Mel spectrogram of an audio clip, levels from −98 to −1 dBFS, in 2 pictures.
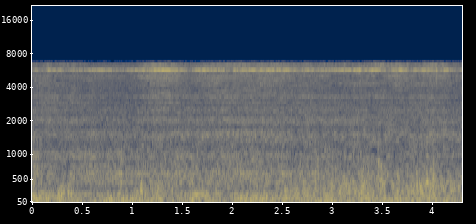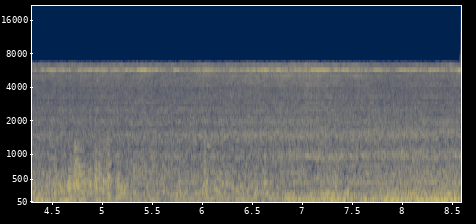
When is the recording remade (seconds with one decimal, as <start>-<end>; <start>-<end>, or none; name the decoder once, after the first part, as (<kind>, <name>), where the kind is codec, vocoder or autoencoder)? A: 0.0-0.7 (autoencoder, DAC-VAE); 2.7-5.2; 8.2-8.6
